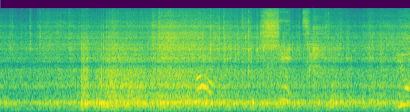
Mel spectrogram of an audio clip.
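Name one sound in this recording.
A rush of sliding snow roars past.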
